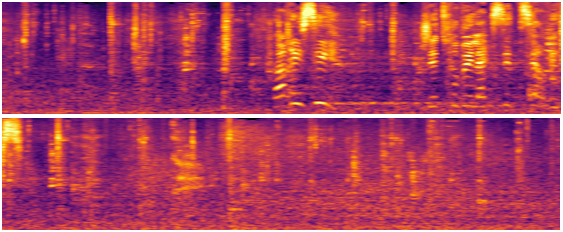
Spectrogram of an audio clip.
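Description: Metal rungs clank as someone climbs a ladder.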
